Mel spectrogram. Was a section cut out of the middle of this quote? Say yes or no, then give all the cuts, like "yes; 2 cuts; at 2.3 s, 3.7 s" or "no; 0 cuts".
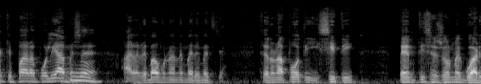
no; 0 cuts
